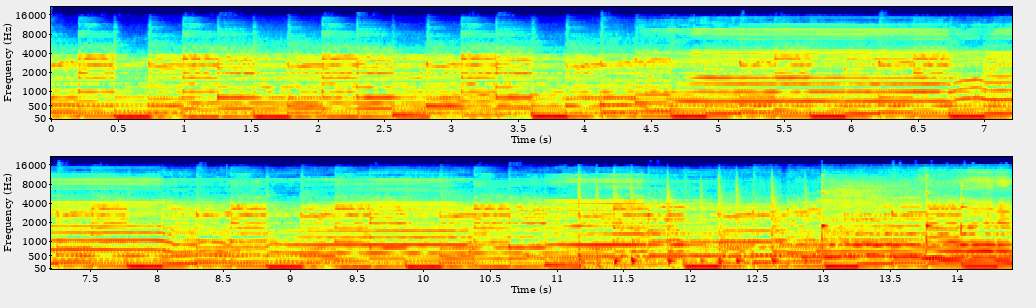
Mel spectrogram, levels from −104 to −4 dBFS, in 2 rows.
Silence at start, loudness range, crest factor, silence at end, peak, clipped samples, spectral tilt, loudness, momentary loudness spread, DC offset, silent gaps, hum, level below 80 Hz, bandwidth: 0 s; 3 LU; 16 dB; 0 s; -2 dBFS; under 0.1%; -5.5 dB/octave; -17 LUFS; 5 LU; under 0.1%; none; none; -46 dBFS; 13.5 kHz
